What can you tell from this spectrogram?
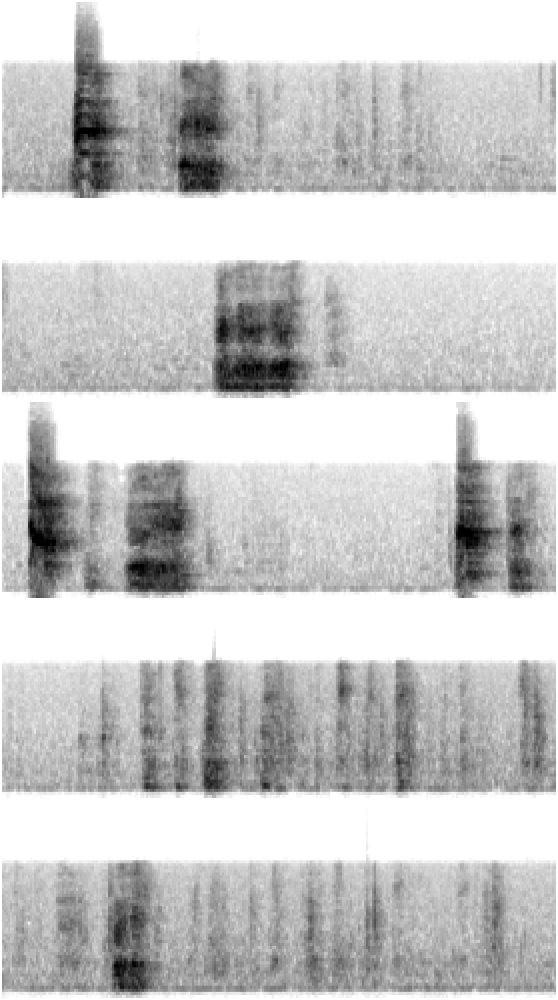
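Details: Scottish Terrier giving scattered sharp barks and rougher, growly bursts separated by pauses, with clusters of clicks and shuffling noises later on.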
